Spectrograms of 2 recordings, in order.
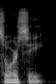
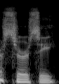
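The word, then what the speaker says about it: Saoirse: think it's sorcy or cersei cersei cersei monica jackson i'm gonna say and i apologize if i'm mispronouncing that it's irish clearly s-a-o-i-r-s so i think it's cersei uh but it's i'm probably wrong uh but she is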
